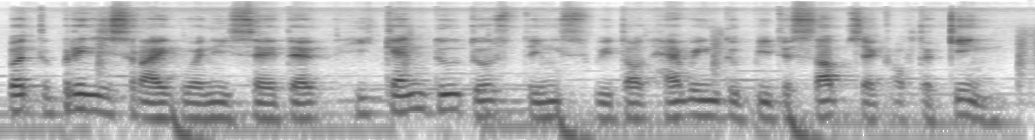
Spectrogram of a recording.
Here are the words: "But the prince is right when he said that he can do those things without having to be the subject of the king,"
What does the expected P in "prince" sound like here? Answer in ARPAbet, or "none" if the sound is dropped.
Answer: P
